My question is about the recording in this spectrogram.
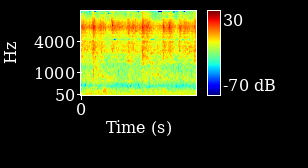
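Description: New Holland T55 tractor engine running steadily, pulling a Massey 20 square baler as it picks up rice straw, with the baler's mechanism working behind it.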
